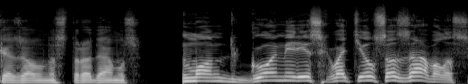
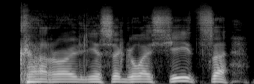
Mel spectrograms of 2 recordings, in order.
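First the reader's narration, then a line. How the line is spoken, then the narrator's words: Grumbled. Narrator (Russian): буркнул Монтгомери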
